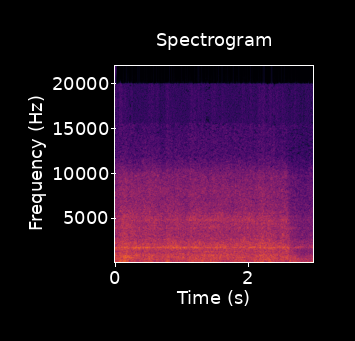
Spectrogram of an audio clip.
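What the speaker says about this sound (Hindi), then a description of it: "ये आ गई जी सामने Shri Shakti AC superfast express. पूरी फ्लैट 130 की रफ्तार में है दोनों ट्रेनें।" The Shri Shakti AC Superfast Express rushes past at about 130 km/h, heard from an adjacent train. It makes a loud, continuous roar with rail rumble and wheel clatter that holds steady throughout.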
